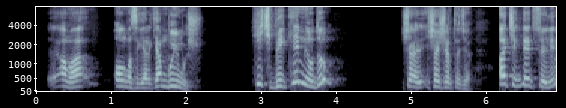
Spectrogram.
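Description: Speech at a fairly slow pace is broken by long, frequent pauses and swings very widely in pitch against a quiet background. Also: man. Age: 50s. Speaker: TV panelist, former reality show contestant; TV panel commentator. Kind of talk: casual panel discussion. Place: studio.

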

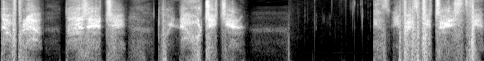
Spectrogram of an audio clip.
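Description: At a moderate pace, a raspy, put-on character voice speaks at an extremely high pitch. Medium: machinima. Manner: solemn, prophetic.

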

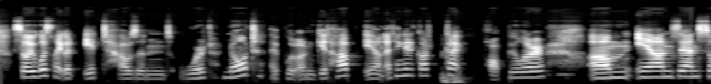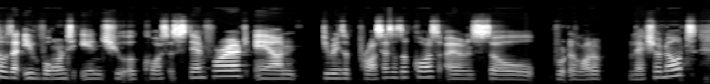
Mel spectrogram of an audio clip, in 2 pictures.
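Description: Bright, sharp female voice with lively intonation, in a dry sound with no echo and a quiet background. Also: moderate pace. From Vietnam. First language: Vietnamese. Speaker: machine learning author and startup founder. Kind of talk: interview. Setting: remote call. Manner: hesitant, many fillers. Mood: relaxed, friendly. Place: home room. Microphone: headset.

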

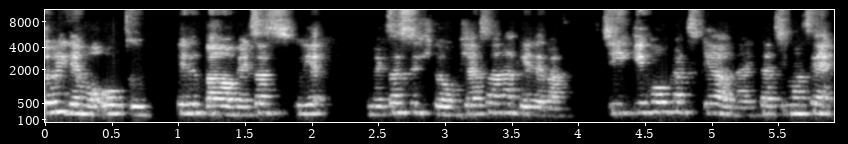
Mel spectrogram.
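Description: A woman in monotone, flat intonation with audible room echo. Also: fairly quick pace. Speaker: head of care division at a welfare organization. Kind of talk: press conference statement. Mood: earnest, measured protest tone. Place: meeting room.

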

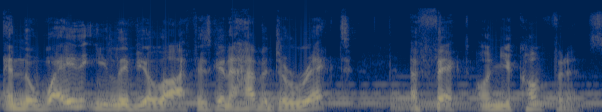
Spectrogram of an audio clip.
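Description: The speech moves at a fairly quick pace over clear music in the background. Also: man. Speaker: youth pastor. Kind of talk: sermon. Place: studio.

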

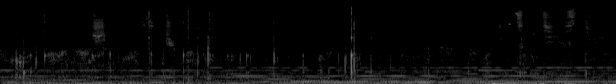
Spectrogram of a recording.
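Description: A woman at a very slow pace over faint music in the background. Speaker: ASMR creator. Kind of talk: ASMR skincare role play. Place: home room.

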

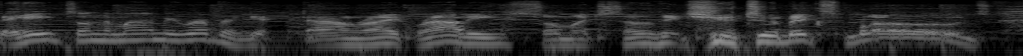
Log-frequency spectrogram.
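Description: Over faint background music, a man talks at a moderate pace with very wide pitch swings. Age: 60s. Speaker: amateur astronomer and YouTuber. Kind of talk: casual channel intro to camera.

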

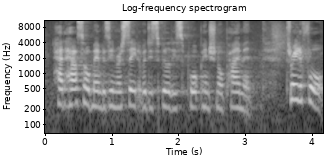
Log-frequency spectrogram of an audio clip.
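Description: A woman with fairly even intonation. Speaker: government minister answering question. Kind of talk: parliamentary answer read aloud. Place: hall. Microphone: podium.

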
